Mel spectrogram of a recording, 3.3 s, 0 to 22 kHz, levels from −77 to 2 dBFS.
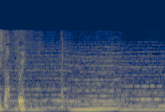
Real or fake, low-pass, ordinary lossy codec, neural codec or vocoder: real; 7.2 kHz; none; none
